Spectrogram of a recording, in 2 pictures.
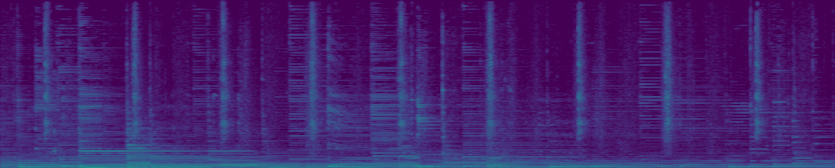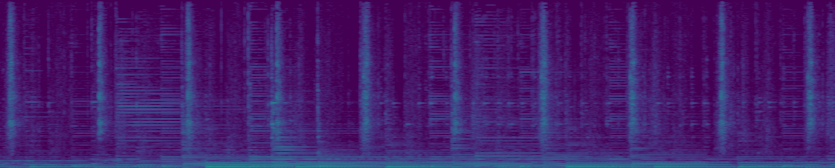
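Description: Background music: an instrumental track led by plucked and strummed acoustic guitar.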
